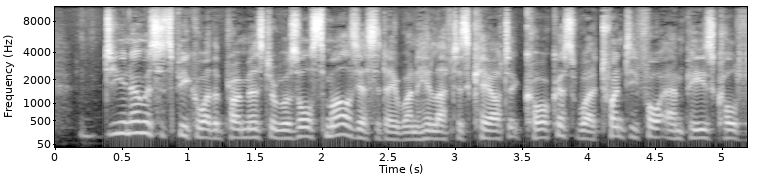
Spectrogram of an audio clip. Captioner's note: speaking French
